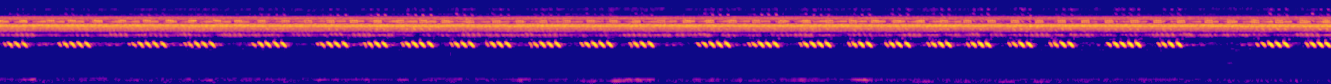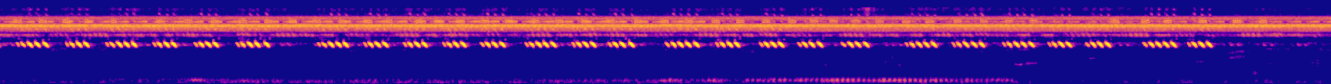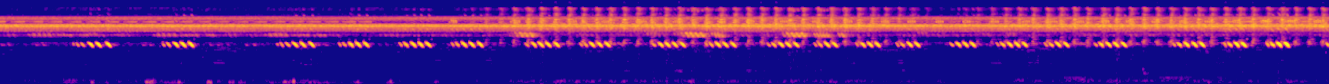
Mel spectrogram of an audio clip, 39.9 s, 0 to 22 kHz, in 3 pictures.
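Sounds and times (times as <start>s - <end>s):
nearby cricket chirping: 0.0s - 39.9s
crickets trilling: 12.5s - 39.9s.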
